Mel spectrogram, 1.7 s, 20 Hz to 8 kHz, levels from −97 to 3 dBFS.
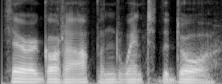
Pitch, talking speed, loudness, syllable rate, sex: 100 Hz, 285 wpm, -15 LUFS, 5.7 syllables/s, male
